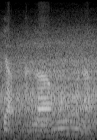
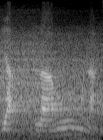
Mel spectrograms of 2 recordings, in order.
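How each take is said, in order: No difference in how they are said.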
